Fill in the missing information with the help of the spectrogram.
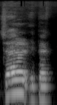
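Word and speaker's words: gel effect: 그래서 점도가 급정하는 거를 혹시라도 시험에 나오면 이거 겟이라고 옛날에 읽었는데 젤이라고 읽어야 되겠죠. 젤펙트 계상중하면 젤펙트 꼭 기억하시고요.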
